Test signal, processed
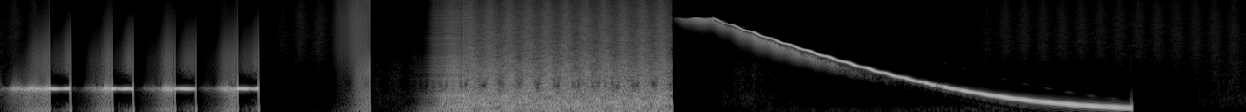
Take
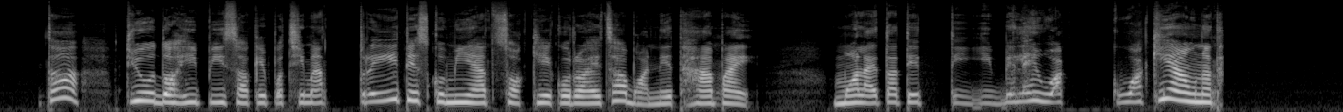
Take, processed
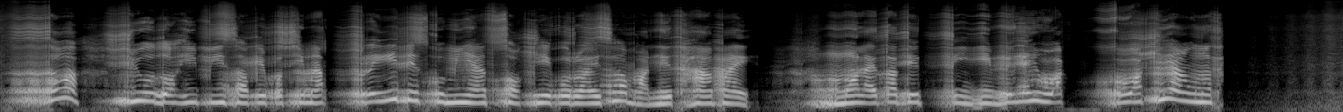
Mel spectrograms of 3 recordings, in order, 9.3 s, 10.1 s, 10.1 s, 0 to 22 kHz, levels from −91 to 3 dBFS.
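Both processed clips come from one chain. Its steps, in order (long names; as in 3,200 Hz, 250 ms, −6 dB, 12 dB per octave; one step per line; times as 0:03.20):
peak hold with a rise ahead of every peak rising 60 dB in 0.40 s
rotating-speaker cabinet horn 7 Hz
multiband upward and downward compressor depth 100%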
